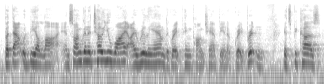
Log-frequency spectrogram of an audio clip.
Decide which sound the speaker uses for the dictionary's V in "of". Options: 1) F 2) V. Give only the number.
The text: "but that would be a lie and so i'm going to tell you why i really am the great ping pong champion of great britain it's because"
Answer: 2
